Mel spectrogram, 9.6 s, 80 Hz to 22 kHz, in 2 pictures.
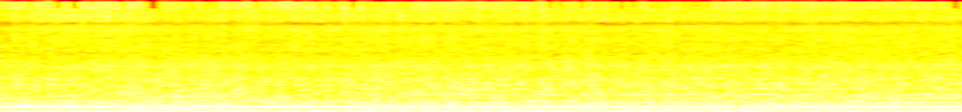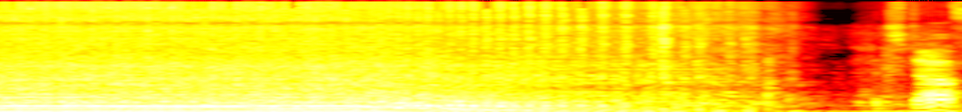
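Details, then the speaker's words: Craftsman 21-inch mower, 5.5 hp Honda GCV160, restarted on choke to confirm all still good: steady, even drone holding speed without hunting or misses, then winds down cleanly at shutoff; everything working as it should. "Good stuff. Everything's still working as it should."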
